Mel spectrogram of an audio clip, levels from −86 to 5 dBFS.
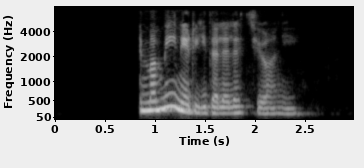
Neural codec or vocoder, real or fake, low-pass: none; real; 7.2 kHz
